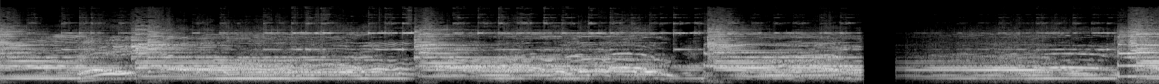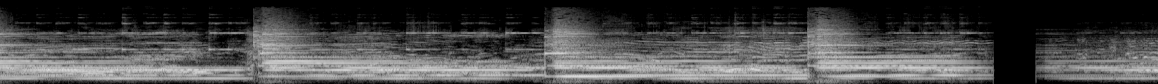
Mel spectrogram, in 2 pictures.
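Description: Brass temple bells ringing without pause, with a heavy metal strike, likely the hanging gong, about every three seconds, over voices chanting. The sound drops out abruptly for a moment twice.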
